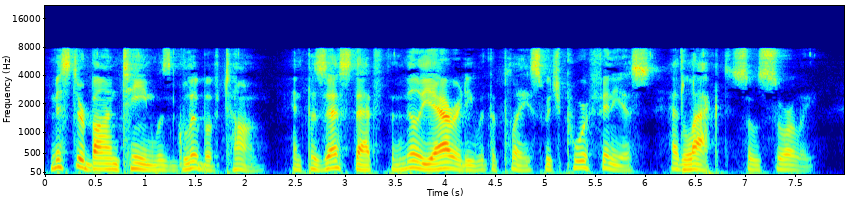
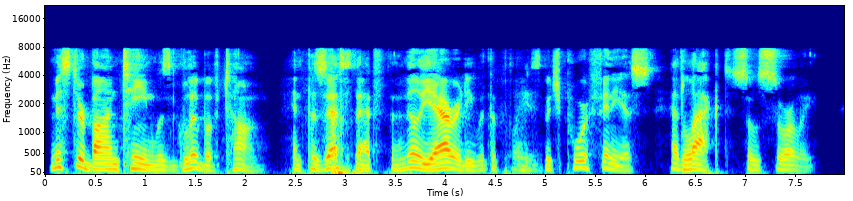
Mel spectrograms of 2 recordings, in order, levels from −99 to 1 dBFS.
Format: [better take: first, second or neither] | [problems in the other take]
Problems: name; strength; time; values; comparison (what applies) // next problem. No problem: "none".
first | noise reduction (neural mask model DeepFilterNet 3)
